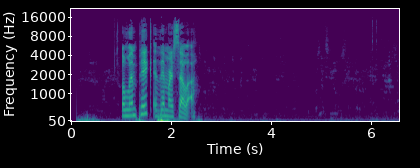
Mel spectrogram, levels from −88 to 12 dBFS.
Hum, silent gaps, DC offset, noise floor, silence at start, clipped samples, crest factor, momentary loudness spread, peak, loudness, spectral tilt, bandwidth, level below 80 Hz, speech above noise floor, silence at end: none; none; under 0.1%; -69 dBFS; 0.15 s; under 0.1%; 24 dB; 9 LU; -4 dBFS; -23 LUFS; -2.5 dB/octave; 14.5 kHz; -32 dBFS; 50 dB; 3.95 s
